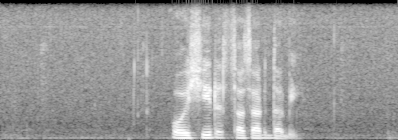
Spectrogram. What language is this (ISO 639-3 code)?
ben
